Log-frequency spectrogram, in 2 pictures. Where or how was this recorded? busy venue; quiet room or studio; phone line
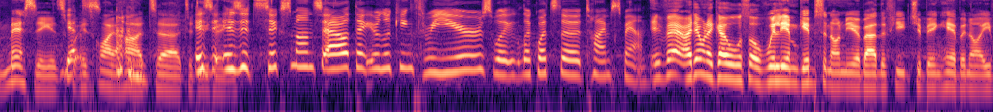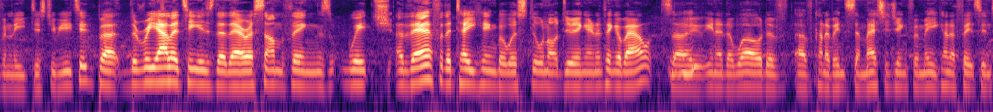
busy venue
